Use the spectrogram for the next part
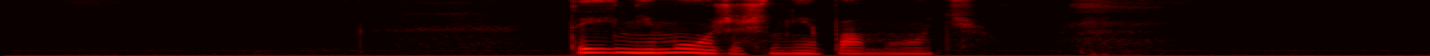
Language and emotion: Russian, sad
